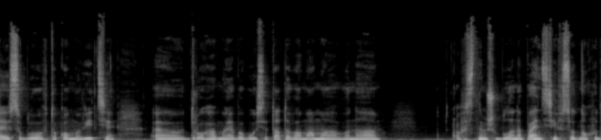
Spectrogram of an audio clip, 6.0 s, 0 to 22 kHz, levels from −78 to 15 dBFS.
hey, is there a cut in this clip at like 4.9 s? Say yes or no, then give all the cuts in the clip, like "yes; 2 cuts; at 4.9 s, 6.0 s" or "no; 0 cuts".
no; 0 cuts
